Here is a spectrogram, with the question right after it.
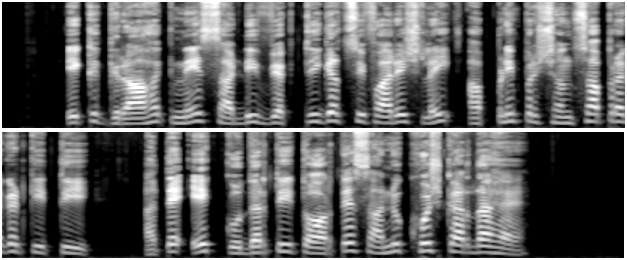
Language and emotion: Punjabi, happy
